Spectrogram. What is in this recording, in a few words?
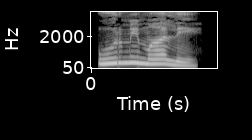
"ಊರ್ಮಿಮಾಲೆ", Kannada; ūrmimāle; noun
